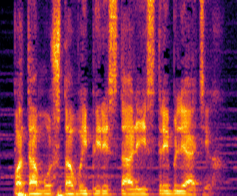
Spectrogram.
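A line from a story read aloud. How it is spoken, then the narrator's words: Cold. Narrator (Russian): холодно сказал Понтер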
